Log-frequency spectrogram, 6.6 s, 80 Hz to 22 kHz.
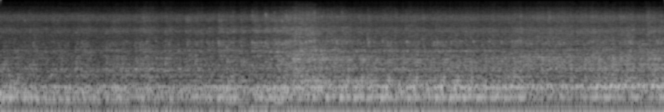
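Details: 2017 Camaro SS 1LE V8 on stock exhaust, before installing 1-7/8" stainless Speed Engineering headers and X-pipe: deep, even burble, steady rumble with light throttle blips, no ticks or rattles; healthy.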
